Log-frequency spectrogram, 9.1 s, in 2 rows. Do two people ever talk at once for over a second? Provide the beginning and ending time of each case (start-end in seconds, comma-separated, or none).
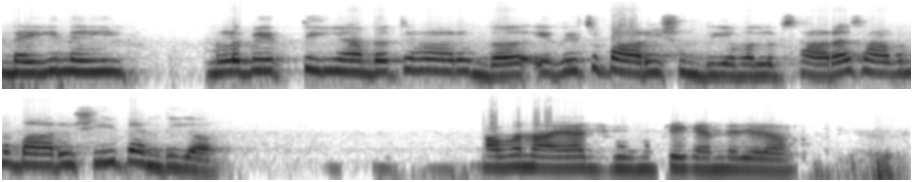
none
